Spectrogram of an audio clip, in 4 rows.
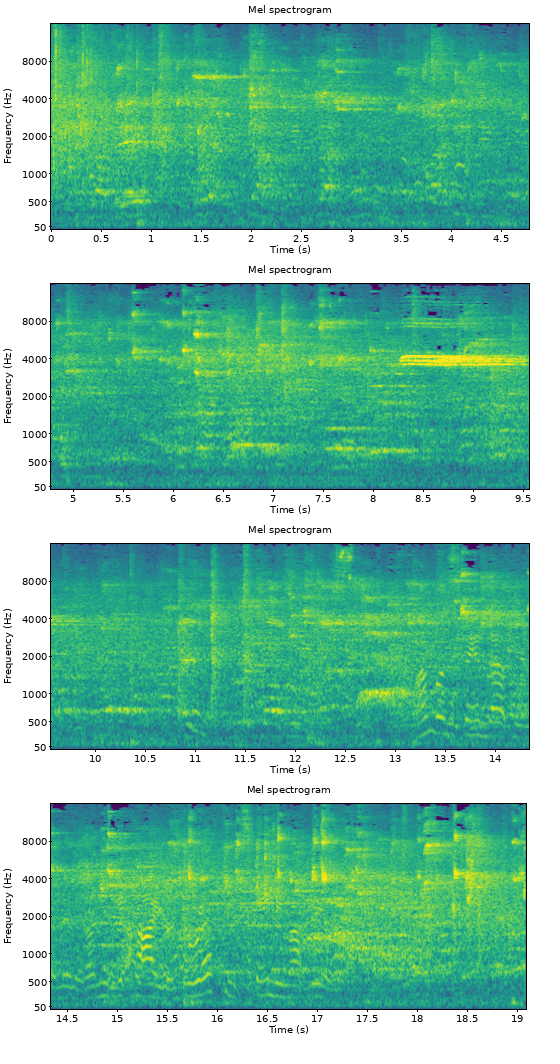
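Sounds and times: voices of players and spectators: 0.0s - 19.0s.

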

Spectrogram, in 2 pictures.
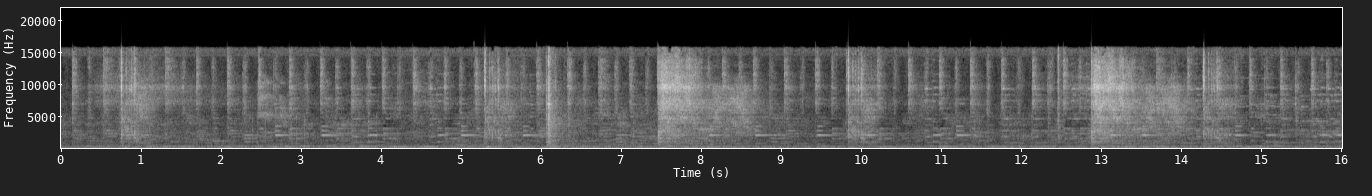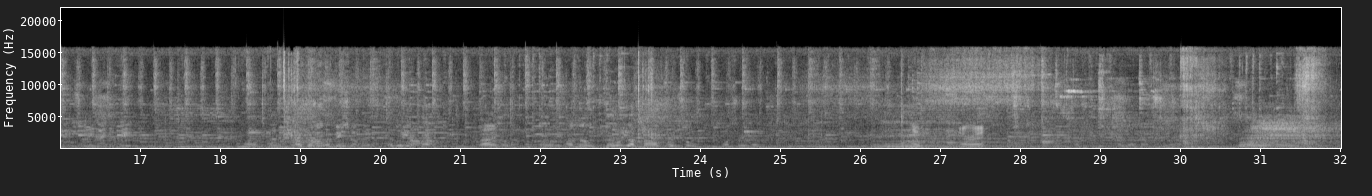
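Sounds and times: slot machine electronic notes and chimes: 30.2s - 32.0s.

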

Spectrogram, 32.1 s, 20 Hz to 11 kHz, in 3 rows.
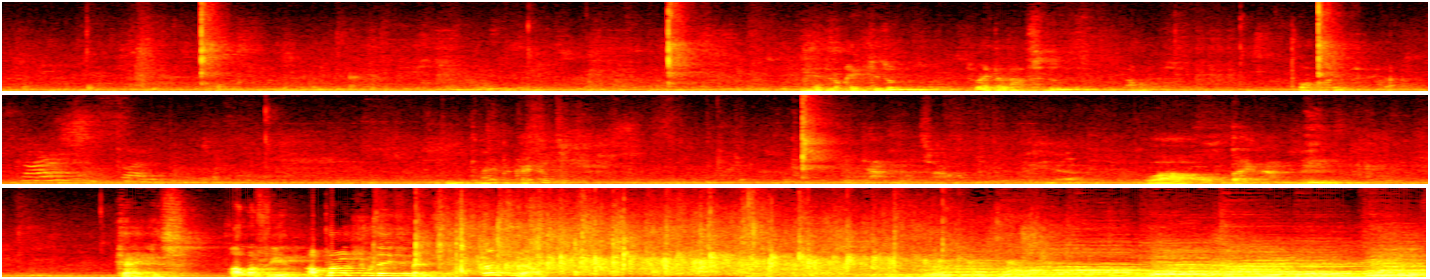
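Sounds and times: low room hum: 0.0s - 32.0s.

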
